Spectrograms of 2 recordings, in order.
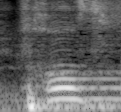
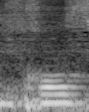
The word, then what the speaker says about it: Frantz: On peut observer que c'est l'inverse parce que quand on écrit France fan on met TZ et on prononce pas en Martinique le Z tandis que quand on écrit Franz Kafka onécrit pas de th mais on le prononce.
